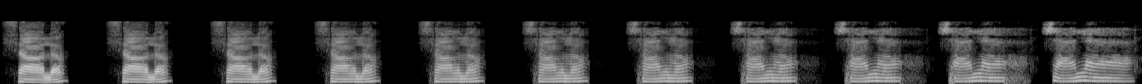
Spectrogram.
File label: Sanskrit "Saala" to Thai "saalaa"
